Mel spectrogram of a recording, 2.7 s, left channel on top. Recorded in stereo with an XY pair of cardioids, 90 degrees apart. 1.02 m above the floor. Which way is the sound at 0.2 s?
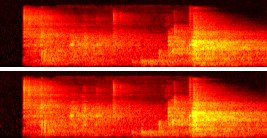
40° right.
